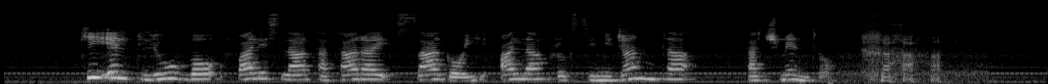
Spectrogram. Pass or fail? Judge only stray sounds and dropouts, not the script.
fail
